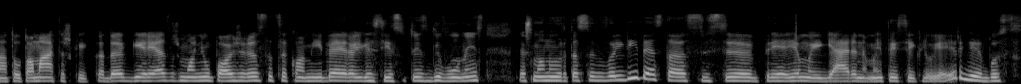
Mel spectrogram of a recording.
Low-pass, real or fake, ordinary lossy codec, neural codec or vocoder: 10.8 kHz; fake; AAC, 48 kbps; autoencoder, 48 kHz, 128 numbers a frame, DAC-VAE, trained on Japanese speech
